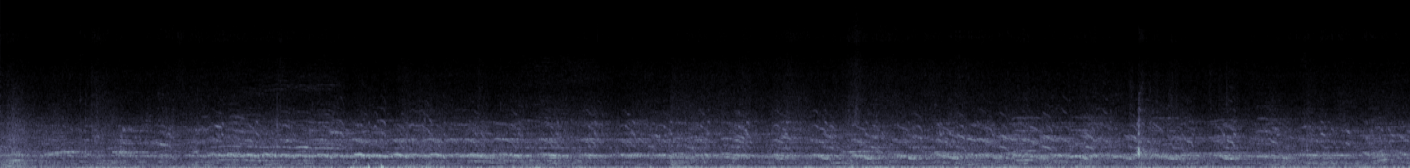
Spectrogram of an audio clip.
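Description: Many birds calling at once, a dense unbroken chatter of short chirps, over a low outdoor rumble. A single sharp click sounds about eight and a half seconds in.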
